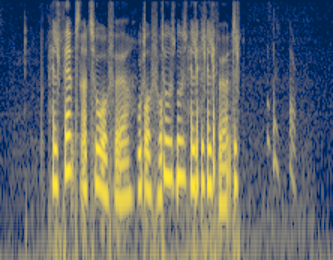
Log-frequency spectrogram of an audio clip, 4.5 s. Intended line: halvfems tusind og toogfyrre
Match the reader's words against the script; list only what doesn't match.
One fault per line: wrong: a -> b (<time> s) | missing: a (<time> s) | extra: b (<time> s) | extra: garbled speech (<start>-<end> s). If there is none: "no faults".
missing: tusind (1.1 s)
extra: garbled speech (1.8-3.2 s)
